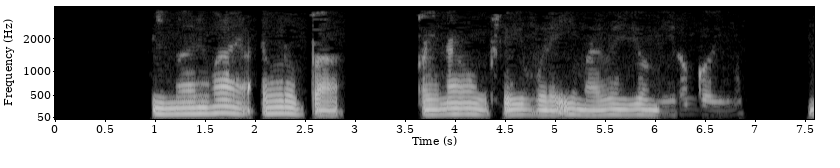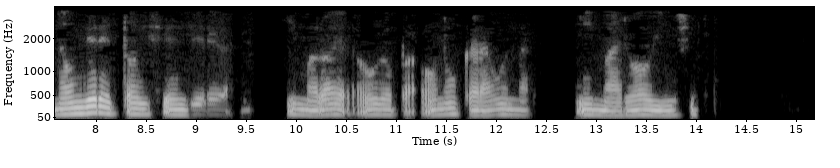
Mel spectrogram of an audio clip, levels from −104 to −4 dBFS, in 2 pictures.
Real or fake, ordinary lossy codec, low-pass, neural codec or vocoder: real; MP3, 24 kbps; 3.6 kHz; none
